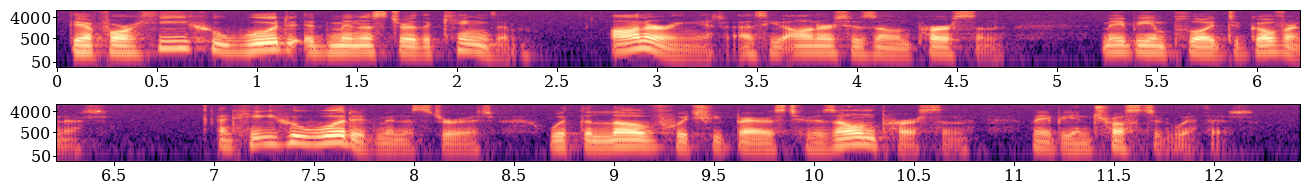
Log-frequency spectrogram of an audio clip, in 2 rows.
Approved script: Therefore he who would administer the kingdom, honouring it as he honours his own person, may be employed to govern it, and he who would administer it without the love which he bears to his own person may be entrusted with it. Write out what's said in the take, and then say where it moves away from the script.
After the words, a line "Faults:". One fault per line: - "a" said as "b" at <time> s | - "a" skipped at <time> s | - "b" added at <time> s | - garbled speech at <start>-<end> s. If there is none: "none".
Therefore he who would administer the kingdom, honouring it as he honours his own person, may be employed to govern it, and he who would administer it with the love which he bears to his own person may be entrusted with it.
Faults:
- "without" said as "with" at 8.7 s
